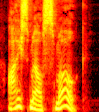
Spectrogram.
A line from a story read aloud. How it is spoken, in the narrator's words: said in an earnest tone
